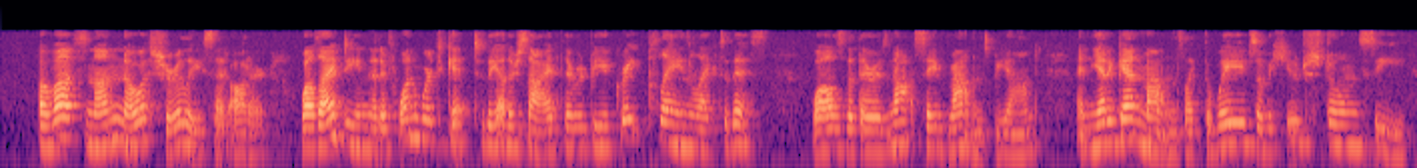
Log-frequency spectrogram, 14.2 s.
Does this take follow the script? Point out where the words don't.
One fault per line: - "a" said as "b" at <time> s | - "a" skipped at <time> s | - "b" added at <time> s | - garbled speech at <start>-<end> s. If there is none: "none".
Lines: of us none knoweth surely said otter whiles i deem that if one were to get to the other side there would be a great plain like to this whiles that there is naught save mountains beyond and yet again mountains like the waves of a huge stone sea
none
